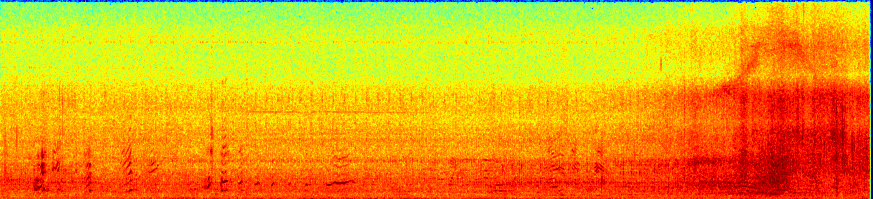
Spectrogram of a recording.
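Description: Wind rumbles across an open outdoor space.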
